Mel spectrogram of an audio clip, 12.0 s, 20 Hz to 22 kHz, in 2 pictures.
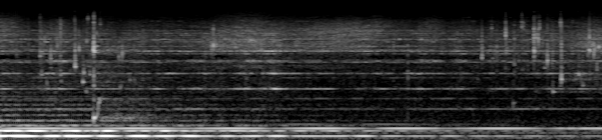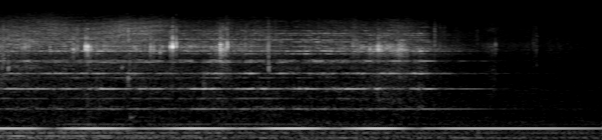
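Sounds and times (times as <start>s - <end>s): ambient meditation music: 0.0s - 11.9s.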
